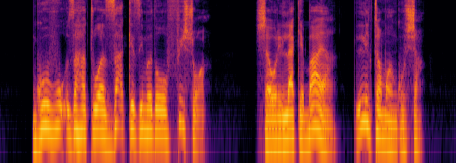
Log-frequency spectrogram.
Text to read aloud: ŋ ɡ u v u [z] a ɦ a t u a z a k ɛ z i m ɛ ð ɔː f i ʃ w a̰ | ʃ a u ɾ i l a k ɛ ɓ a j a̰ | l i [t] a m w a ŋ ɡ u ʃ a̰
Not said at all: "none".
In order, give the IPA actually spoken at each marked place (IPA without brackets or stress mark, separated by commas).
z, t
